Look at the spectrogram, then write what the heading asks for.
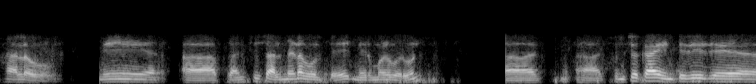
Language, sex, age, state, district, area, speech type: Marathi, male, 60+, Maharashtra, Palghar, rural, conversation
